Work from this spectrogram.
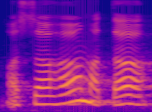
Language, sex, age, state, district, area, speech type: Odia, female, 30-45, Odisha, Jajpur, rural, read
